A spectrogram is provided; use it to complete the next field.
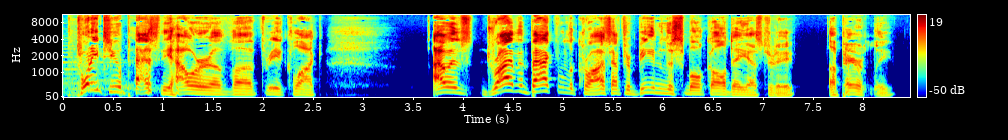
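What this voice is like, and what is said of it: Slightly raspy voice. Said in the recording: “My voice is a little raspy because I was out in the smoke yesterday”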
